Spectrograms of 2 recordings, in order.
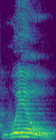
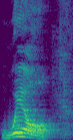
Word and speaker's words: will: Então não vai ser nem well, will é will. Por quê? Porque o L é respeitado.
